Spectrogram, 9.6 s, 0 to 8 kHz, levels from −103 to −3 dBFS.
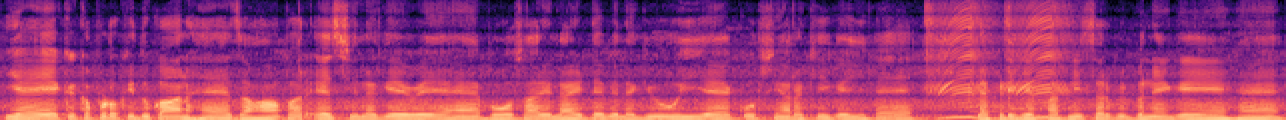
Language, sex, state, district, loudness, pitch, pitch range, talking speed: Hindi, male, Rajasthan, Bikaner, -18 LUFS, 135 Hz, 135-140 Hz, 185 wpm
